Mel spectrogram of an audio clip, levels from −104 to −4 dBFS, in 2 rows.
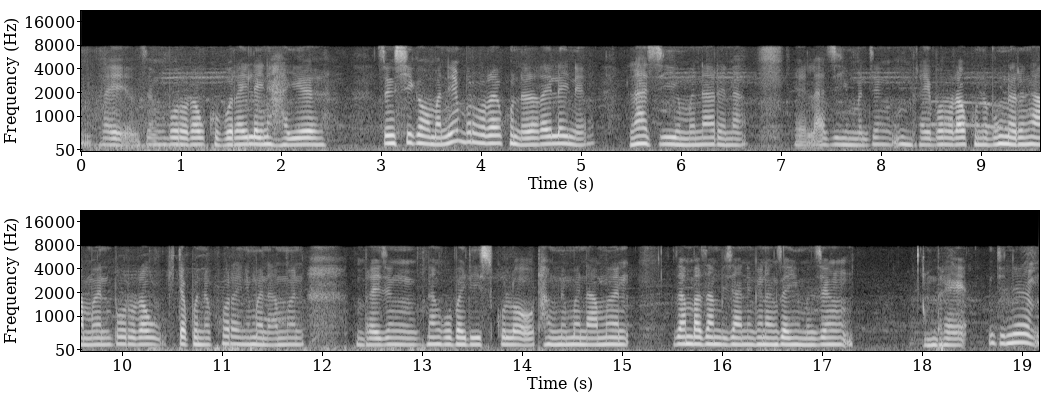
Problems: low volume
